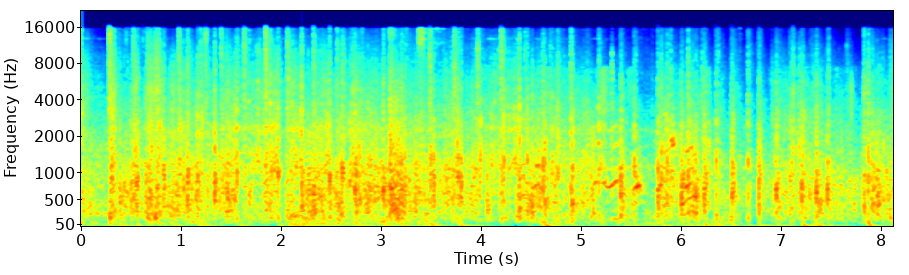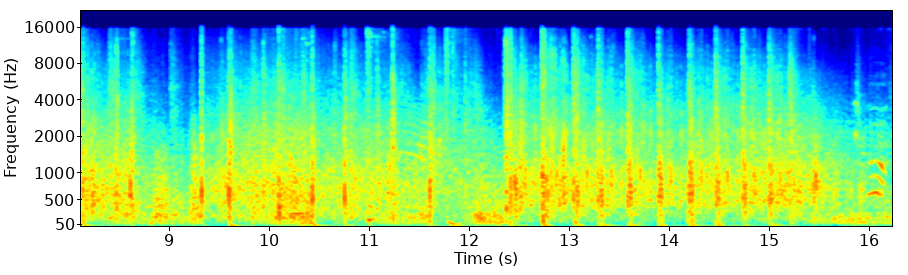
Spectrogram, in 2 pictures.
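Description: Dense, rapid popping and crackling that goes on without a break, with voices shouting over it.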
